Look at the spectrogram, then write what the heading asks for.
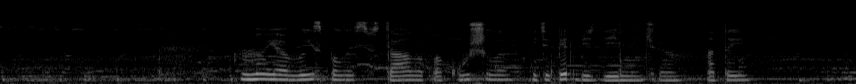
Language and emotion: Russian, neutral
